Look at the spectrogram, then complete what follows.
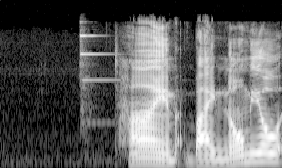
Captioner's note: timer chimes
